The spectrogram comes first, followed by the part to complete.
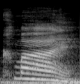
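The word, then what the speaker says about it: ខ្មែរ: 다음 아래에 있는 이런 크마에 이런 글씨를 봤을 때 왜 크메라고 읽지 않고 크마에라고 읽습니까? 커는 어그룹이고 모는 오그룹인데 어그룹을 따라가면은 크마에 오그룹을 따라가면은 크메가 되는데 왜 굳이 크마에라고 해야 합니까?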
